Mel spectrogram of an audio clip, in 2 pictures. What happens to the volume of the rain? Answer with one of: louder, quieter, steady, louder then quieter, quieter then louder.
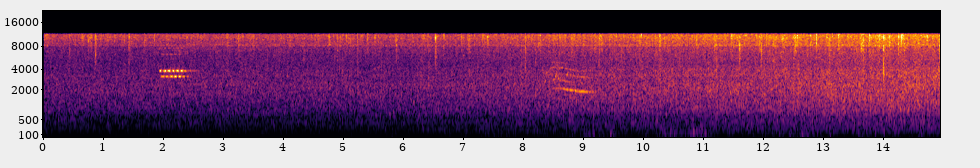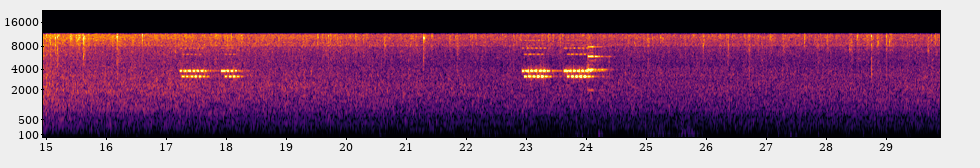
louder then quieter.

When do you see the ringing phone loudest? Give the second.
24 s.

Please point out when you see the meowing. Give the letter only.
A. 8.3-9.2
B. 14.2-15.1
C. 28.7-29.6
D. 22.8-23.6
A.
